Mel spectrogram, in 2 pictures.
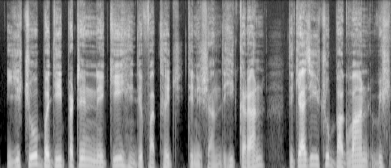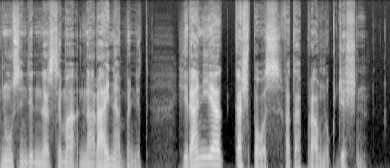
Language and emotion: Kashmiri, neutral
